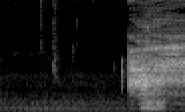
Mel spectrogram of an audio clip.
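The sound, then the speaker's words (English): Soft mouth sounds and small clicks, then an abrupt loud, hissing slurp of someone sipping a drink after a toast, continuing steadily to the end. “Let's Monday crack morning Monday morning sip. Yeah, cheers.”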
